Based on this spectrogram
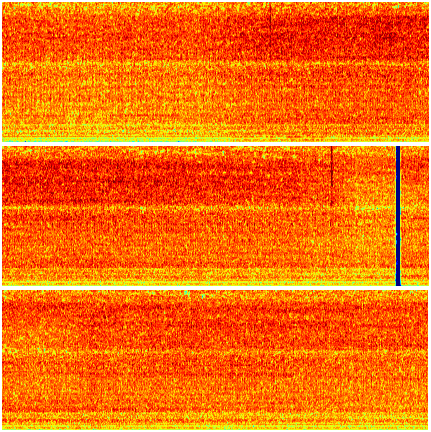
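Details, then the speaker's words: Suzuki Celerio with engine misfire complaint, idling with air conditioning on: uneven wavering exhaust beat with a brief cut, idle keeps changing; cause not yet found; rough idle. "Ayan oh meron pa rin siyang problema Ayan oh nagbabago-bago"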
